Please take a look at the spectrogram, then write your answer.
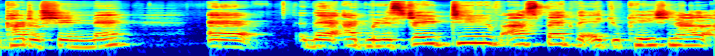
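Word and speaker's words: Kadushin: supervision according to the katushin model for supervision cartoon is spelled k a d u s h i n cartoon the administrative aspect the educational aspect they're supposed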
